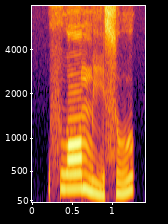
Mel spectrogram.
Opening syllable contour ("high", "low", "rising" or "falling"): high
